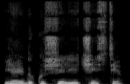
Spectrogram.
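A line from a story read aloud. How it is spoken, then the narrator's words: Quiet. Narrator (Russian): негромко проговорил Каладин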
